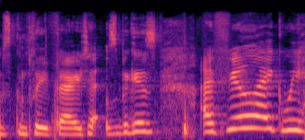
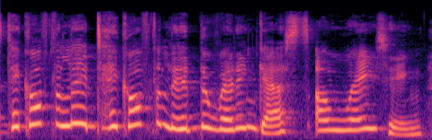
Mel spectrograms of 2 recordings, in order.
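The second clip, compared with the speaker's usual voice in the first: little hare voice; 7 semitones higher than usual. Acted. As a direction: sing it out like an eager little bunny.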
